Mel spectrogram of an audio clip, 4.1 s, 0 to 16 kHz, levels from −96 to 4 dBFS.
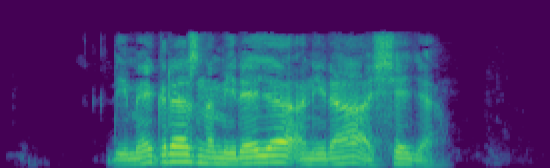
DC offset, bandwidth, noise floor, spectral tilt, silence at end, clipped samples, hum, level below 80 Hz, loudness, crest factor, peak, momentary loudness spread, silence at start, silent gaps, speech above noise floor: under 0.1%; 8 kHz; -73 dBFS; -4.5 dB/octave; 0.85 s; under 0.1%; none; -58 dBFS; -18 LUFS; 16 dB; -2 dBFS; 14 LU; 0.85 s; none; 56 dB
